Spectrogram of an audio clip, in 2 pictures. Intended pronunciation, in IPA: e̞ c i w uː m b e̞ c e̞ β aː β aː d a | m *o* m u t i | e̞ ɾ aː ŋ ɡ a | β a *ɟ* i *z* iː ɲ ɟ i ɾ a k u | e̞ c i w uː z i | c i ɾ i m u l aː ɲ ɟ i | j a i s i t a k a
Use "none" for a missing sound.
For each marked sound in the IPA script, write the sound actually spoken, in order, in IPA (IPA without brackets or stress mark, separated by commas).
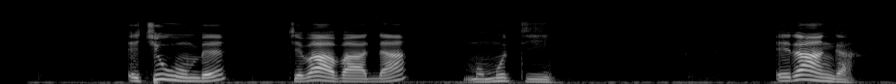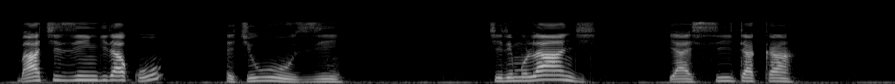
u, c, z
